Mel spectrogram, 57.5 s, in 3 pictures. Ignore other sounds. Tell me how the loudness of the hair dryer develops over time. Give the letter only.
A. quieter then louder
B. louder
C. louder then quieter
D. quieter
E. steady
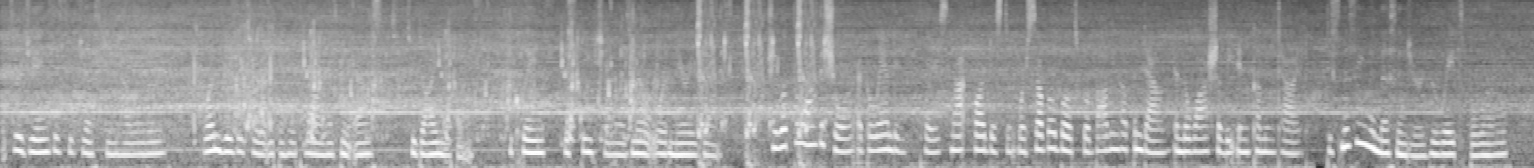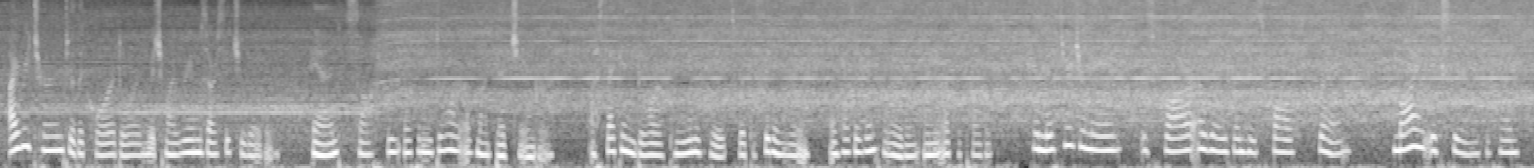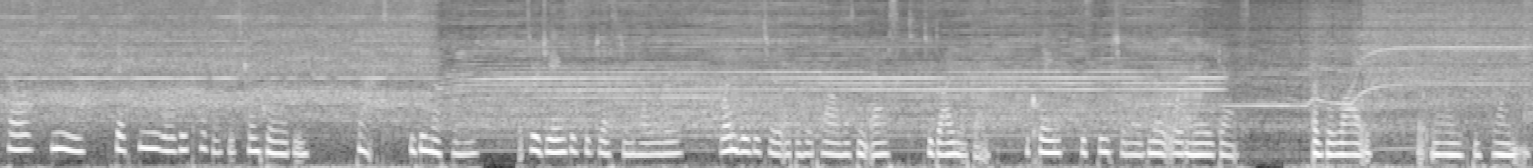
A.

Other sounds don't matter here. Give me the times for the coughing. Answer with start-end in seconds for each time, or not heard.
not heard.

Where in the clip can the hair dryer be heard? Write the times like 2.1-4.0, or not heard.
0.0-57.4.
